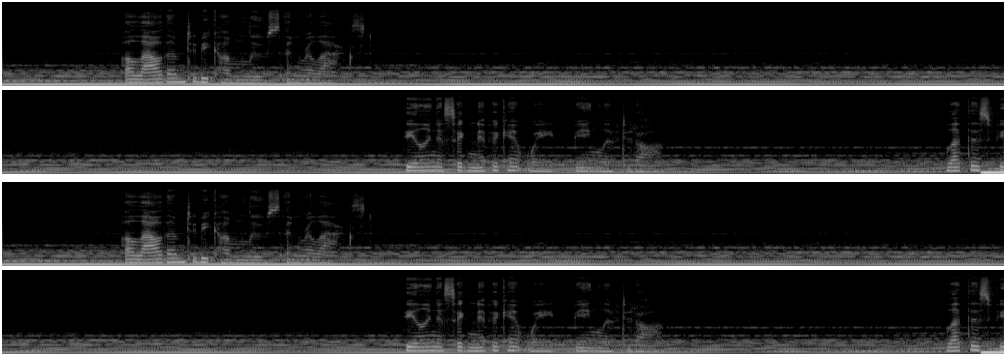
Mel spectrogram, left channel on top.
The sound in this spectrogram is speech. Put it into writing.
Allow them to become loose and relaxed. Feeling a significant weight being lifted off. Let this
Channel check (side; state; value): both; identical; correlation 1.00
